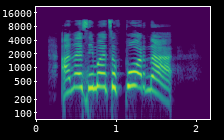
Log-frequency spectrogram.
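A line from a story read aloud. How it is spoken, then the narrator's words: Excited shout. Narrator (Russian): прокричала я, подпрыгивая на месте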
